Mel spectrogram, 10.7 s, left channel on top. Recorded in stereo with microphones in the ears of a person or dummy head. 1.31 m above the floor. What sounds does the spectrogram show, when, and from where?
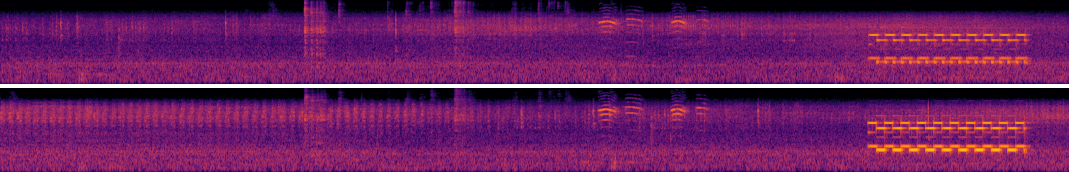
3.0 s a dropped coin: 10° left (ahead or behind), 0.7 m
6.0 s a squeak: 85° right, 2.5 m
8.7 s a doorbell: 60° right (ahead or behind), 1.1 m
